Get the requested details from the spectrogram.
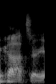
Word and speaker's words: Kotsur: The Coda actor, Kotsur, is that how you say it? – Troy Kotsur, yep.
